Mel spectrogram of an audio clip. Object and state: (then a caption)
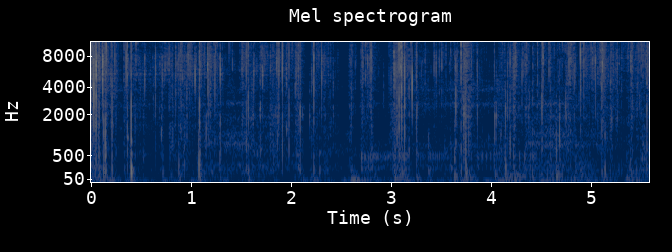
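Plastic cling film brushed. A small brush strokes clear plastic cling film stretched over a microphone, making close, dry brushing and scratching sounds. Soft crinkling swishes and scrapes overlap continuously, with a sharp louder crackle near the start and brief bright rustling bursts throughout.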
